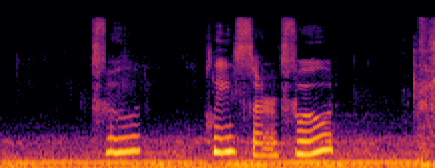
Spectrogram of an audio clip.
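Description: A child speaks softly and anxiously, close by.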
